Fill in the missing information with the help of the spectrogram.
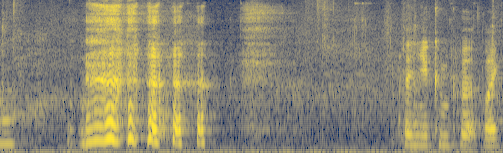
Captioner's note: laughing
